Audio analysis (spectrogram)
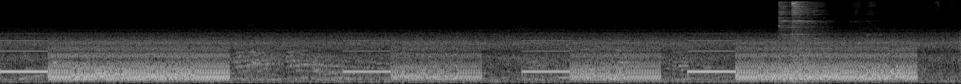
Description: POCSAG pager data (1200 baud), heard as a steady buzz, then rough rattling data, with radio hiss, a squelch burst at the end and the noise of a crowd indoors.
